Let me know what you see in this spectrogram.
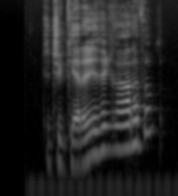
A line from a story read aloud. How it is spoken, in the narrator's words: Rick asked eagerly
